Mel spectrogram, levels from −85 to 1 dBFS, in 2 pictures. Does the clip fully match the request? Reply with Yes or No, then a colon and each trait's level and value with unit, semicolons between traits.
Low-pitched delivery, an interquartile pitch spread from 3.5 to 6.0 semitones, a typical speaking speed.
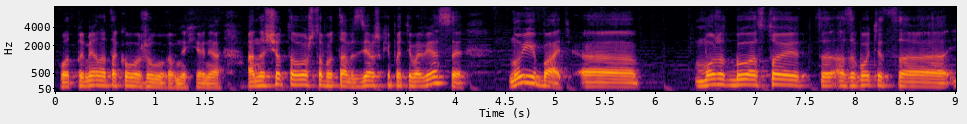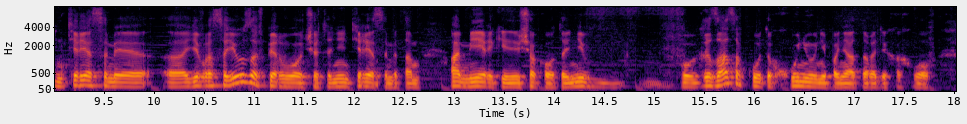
Yes: low, 115 Hz; average, 4.6 semitones; average, 145 wpm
